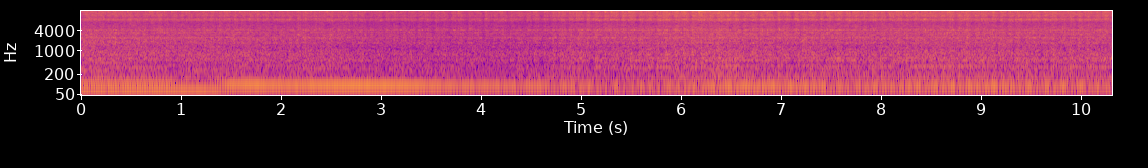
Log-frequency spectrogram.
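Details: 1970 Mercury Cougar V8 after a broken engine wiring harness was repaired, started with the key for the first time: a short start, then an even, steady low idle with no knocks or misses; runs healthy.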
